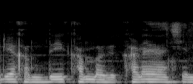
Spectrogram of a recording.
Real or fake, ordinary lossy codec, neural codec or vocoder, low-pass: real; none; none; none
